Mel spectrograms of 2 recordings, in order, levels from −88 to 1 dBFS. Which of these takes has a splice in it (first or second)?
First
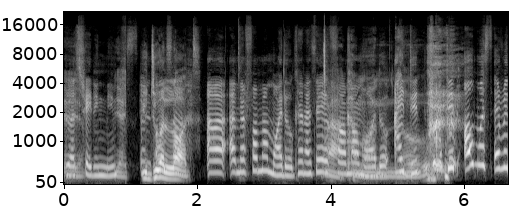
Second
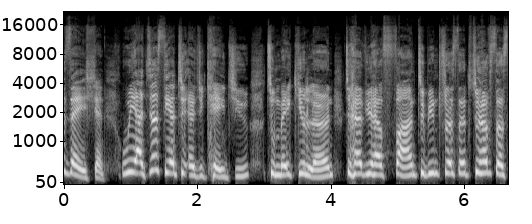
first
